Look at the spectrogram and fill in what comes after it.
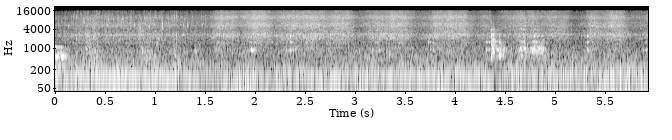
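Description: Chicken strips and julienned bell peppers sizzling and frying in a hot oiled frying pan over a gas flame, while the pan is tossed and stirred.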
